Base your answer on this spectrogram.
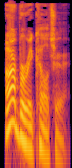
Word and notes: arboriculture: British English

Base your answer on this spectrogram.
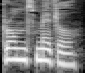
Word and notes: bronze medal: British English

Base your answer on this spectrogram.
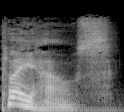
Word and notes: playhouse: British English

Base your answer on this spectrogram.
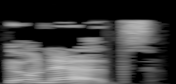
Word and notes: gonads: British English

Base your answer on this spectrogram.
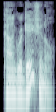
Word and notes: congregational: British English

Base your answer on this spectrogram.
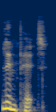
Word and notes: limpet: British English

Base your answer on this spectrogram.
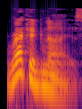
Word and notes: recognise: British English

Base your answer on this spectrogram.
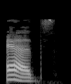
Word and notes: adds: British English

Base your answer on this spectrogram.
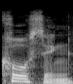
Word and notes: coursing: British English

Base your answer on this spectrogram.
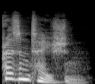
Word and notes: presentation: British English

